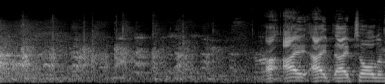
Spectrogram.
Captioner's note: laughter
